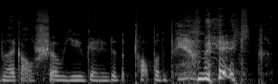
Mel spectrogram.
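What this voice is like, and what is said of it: Attempted Tormund impression with accent. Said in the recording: “he'd have his great accent... He doesn't sound like that, everyone, but that was my best try there”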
